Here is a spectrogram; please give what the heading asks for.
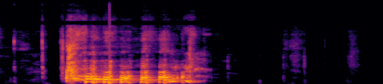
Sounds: Laughter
